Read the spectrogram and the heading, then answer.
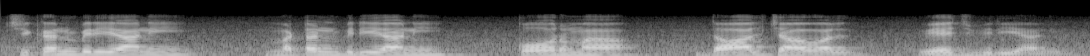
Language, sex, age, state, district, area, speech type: Urdu, male, 18-30, Bihar, Purnia, rural, spontaneous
